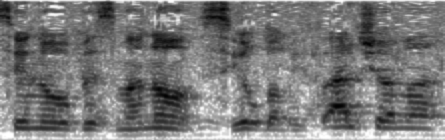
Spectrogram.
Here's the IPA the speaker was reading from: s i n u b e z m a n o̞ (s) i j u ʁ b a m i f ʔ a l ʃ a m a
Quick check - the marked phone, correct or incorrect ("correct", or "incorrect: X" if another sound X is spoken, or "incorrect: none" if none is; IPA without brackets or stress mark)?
correct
